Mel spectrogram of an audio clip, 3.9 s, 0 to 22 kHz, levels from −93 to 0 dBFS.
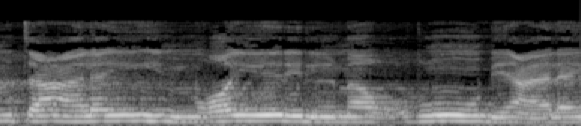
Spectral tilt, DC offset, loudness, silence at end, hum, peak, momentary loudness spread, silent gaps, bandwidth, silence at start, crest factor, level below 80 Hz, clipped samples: -7 dB/octave; under 0.1%; -23 LUFS; 0 s; none; -12 dBFS; 7 LU; none; 11 kHz; 0 s; 12 dB; -58 dBFS; under 0.1%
